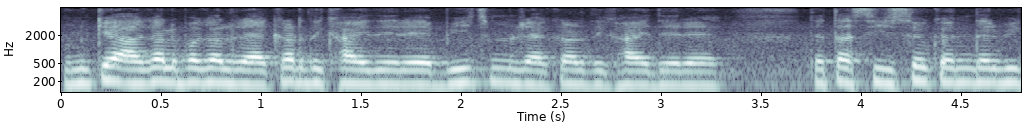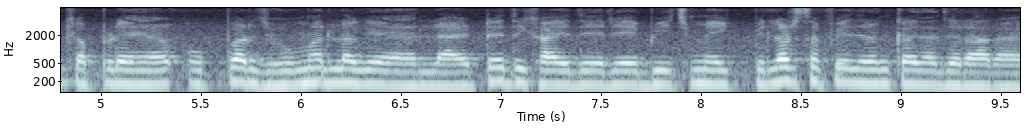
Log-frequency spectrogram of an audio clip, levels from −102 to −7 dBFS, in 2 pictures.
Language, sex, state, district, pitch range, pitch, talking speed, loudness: Hindi, male, Chhattisgarh, Bastar, 170-190 Hz, 175 Hz, 275 wpm, -18 LUFS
